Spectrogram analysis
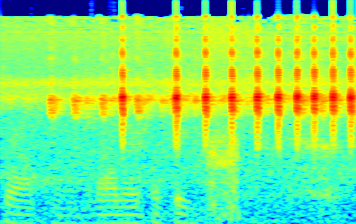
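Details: Ditch frogs chirping at night near a culvert. Brief low, buzzy humming tones open the recording, then bright, high clicking chirps repeat roughly every quarter second until the end.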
